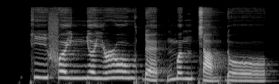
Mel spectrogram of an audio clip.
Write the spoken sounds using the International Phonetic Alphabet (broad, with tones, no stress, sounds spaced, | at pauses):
k i˧ f ə˧ j ɲ ə˧ j ɹ o˧ w ɗ ɛ˨˩ k̚ m ə˧ ŋ c a˨˩˨ m ɗ o˨˩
